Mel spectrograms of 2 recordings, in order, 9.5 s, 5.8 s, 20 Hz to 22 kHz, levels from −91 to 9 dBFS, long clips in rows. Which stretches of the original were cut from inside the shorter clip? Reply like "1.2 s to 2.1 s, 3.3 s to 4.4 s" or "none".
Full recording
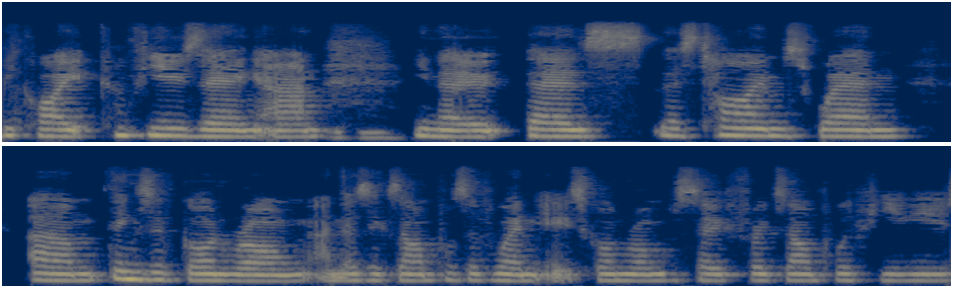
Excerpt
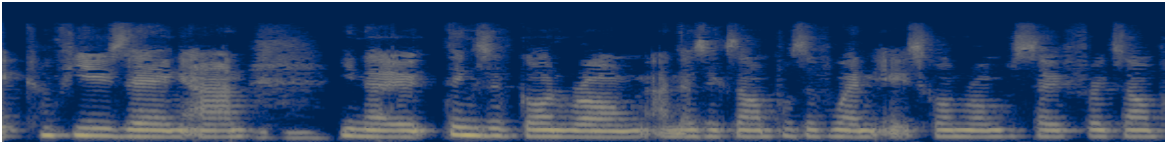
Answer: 2.6 s to 5.3 s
